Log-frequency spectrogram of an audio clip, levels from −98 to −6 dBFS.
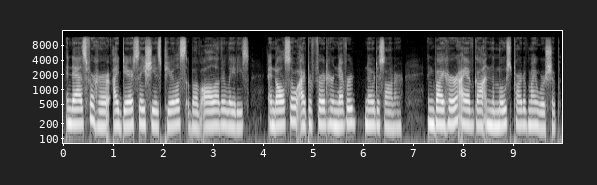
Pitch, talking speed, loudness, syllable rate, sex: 185 Hz, 205 wpm, -18 LUFS, 5.4 syllables/s, female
